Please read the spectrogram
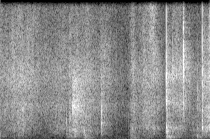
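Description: Fabric rustling as a sewn bag is turned over and repositioned on a cutting mat, with a few light clicks and taps in the second half.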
